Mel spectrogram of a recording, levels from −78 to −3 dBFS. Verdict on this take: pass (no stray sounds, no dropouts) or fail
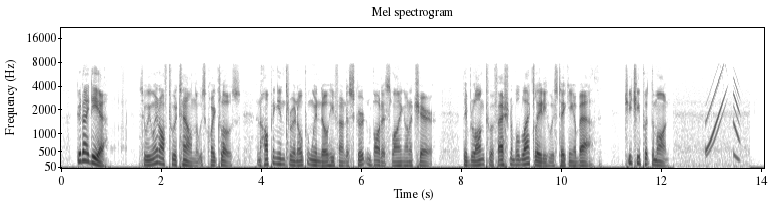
fail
